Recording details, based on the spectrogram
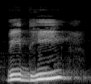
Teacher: वी और धी दोनों मात्रा छोटी, लंबा नहीं खींचना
